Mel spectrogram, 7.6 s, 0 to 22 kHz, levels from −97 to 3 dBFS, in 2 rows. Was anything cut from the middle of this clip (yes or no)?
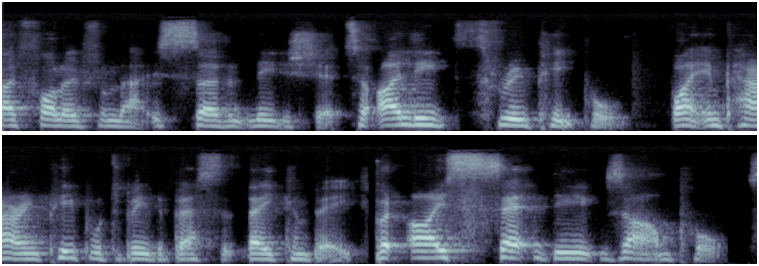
no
